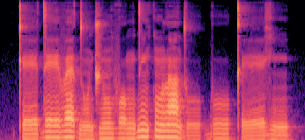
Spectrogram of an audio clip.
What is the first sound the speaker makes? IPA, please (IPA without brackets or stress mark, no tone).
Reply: kʼ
